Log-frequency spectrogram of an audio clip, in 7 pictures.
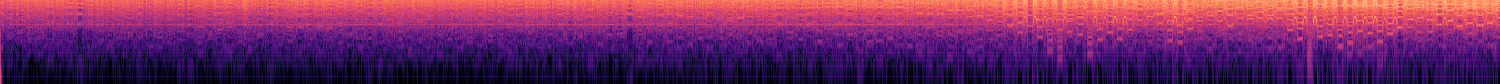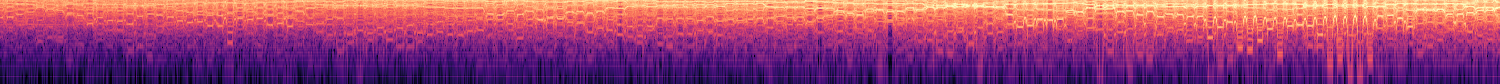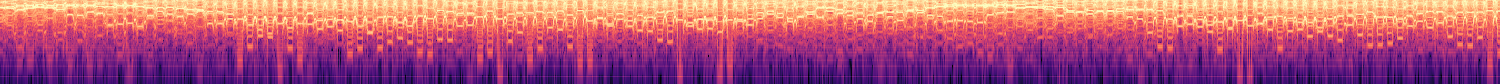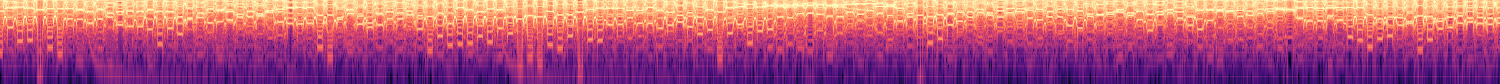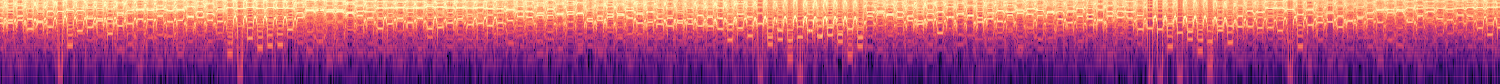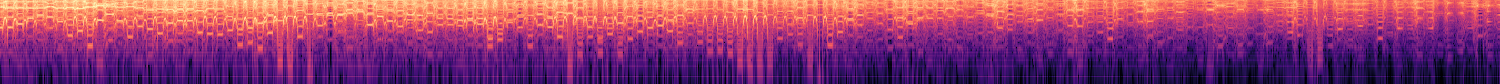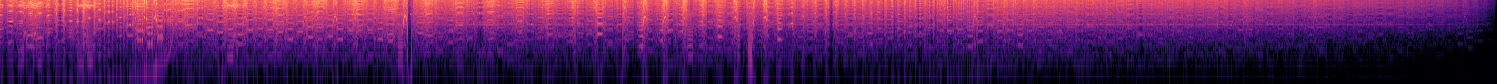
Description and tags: Genetic programming of sound synthesis building blocks in ScalaCollider, successively applying a parametric stereo expansion.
